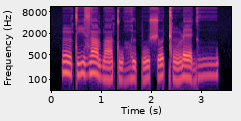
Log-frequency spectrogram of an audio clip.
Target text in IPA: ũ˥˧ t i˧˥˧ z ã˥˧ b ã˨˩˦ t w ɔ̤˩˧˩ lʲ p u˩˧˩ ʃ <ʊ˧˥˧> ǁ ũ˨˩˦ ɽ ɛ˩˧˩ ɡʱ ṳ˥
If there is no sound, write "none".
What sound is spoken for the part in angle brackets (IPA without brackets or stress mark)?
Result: ʊ˧˥˧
